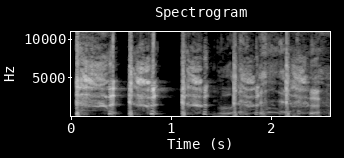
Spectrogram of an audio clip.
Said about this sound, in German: Du sagst diesen Namen und kriegst eine Hustenanfall. Moment mal. Entschuldigung, Leute. Direkt, hast du dir einen Keks verschluckt?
